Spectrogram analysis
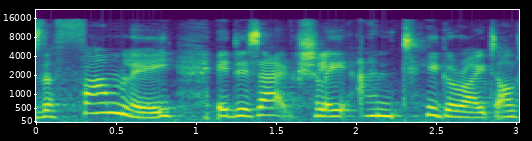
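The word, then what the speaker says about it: antigorite: will give you the main premise of the antigerite.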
